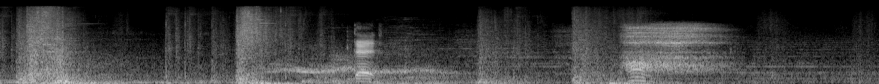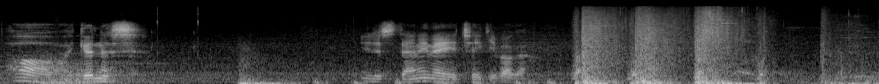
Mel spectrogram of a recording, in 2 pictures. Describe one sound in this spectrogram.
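A sword slashes with sharp, heavy impacts.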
